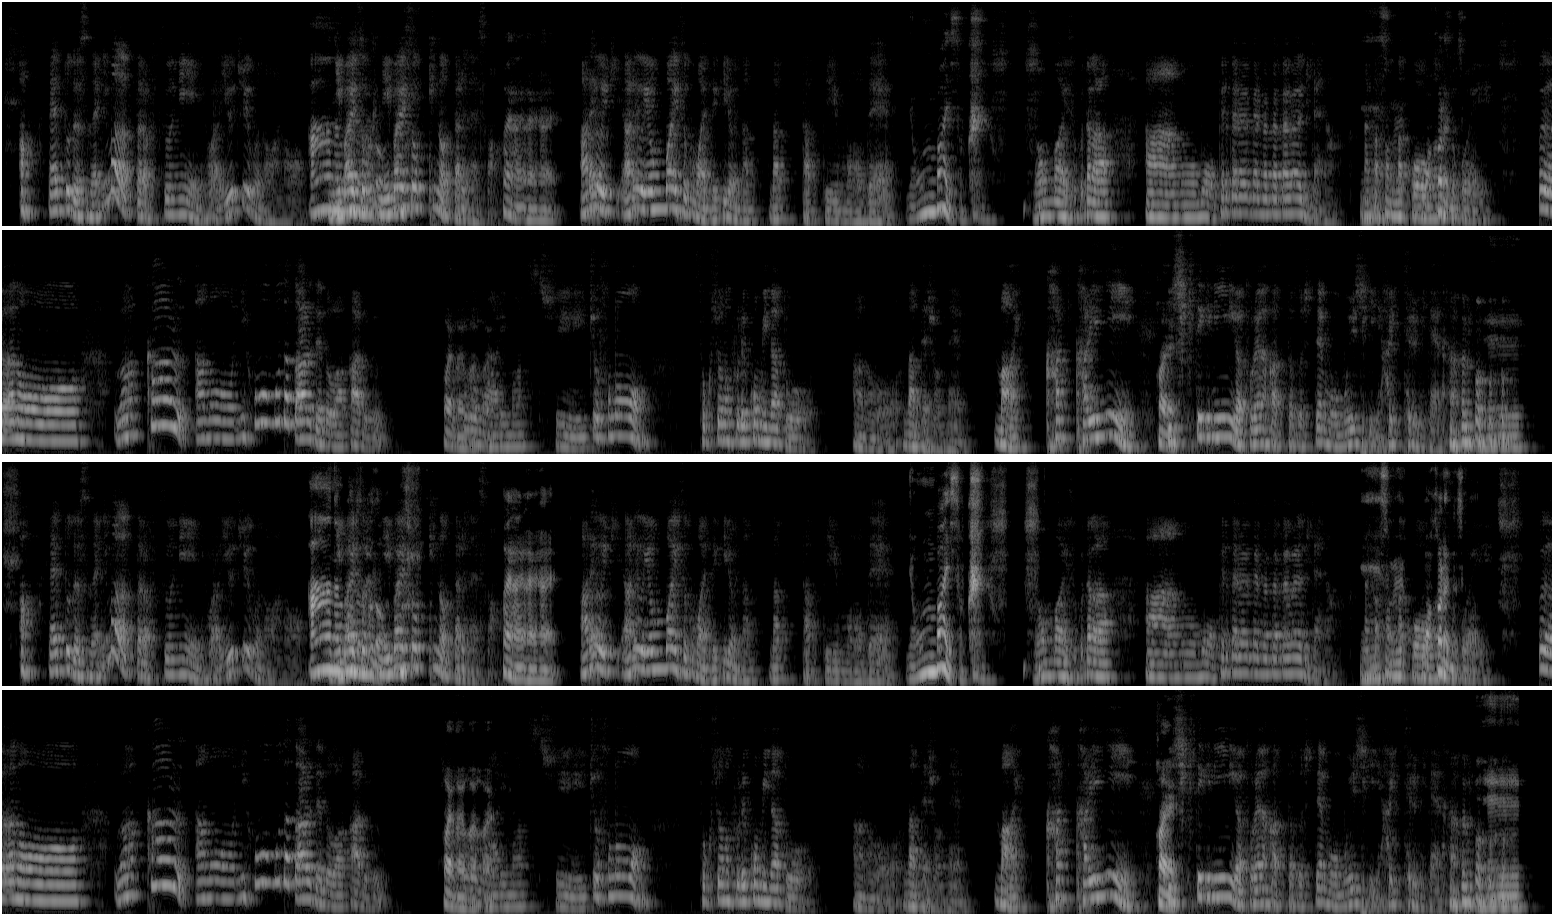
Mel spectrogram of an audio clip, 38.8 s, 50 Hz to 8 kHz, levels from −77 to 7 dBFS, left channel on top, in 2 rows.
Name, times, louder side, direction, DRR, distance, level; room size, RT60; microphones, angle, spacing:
voice 1, 0.2-3.7 4.0-6.3 7.2-9.7 10.0-11.1 12.9-16.7 17.0-18.6 19.2-24.1 25.1-27.4 28.1-29.5 30.0-31.4 31.8-32.1 32.4-37.9, left 1 dB, 40° left, 1.2 m, -35 dB
voice 2, 3.8-5.1 6.3-7.0 11.3-13.0 17.0-19.0 24.9-25.5 33.8-34.1 37.8-38.3, right 5 dB, 55° right, 0.4 m, -33 dB
8.5 x 7.0 x 2.2 m
head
